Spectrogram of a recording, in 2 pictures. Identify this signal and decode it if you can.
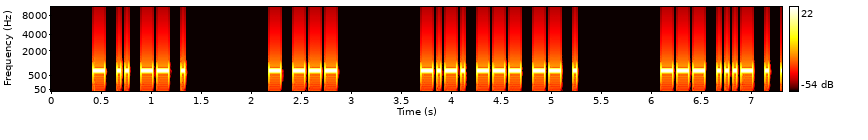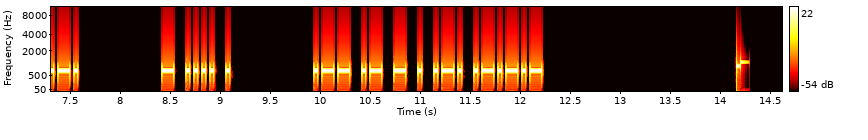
Morse code, heard as a keyed tone, about 30 wpm, 700 Hz. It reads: TIME TO COME OVER THE WATER.
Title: 3x Word-Spacing - Sentences from Top 300 Words - 30wpm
